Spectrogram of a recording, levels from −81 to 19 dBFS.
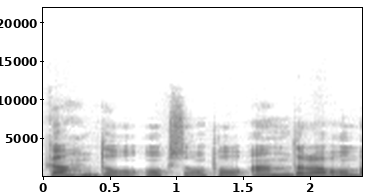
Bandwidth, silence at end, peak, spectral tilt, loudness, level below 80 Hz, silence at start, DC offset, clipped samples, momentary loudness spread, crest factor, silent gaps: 12 kHz; 0 s; -4 dBFS; -5 dB/octave; -27 LUFS; -58 dBFS; 0.05 s; under 0.1%; under 0.1%; 7 LU; 22 dB; none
